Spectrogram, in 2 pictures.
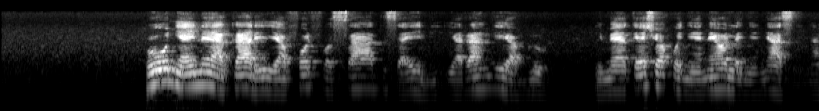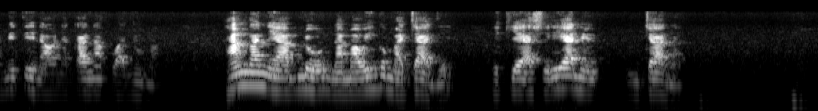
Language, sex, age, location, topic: Swahili, male, 50+, Nairobi, finance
